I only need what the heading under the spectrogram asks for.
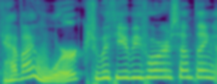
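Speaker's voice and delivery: high-pitched mock confusion; puzzled wonder. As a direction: wonder aloud in a high voice whether you know her. Puzzled inner thought, very high.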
